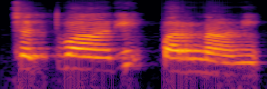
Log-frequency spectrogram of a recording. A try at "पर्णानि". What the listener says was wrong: चत्वारि पर्णानि। नानि न भवति, अत्र णकारः भवति न? चत्वारि पर्णानि, त्रीणि पर्णानि न?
